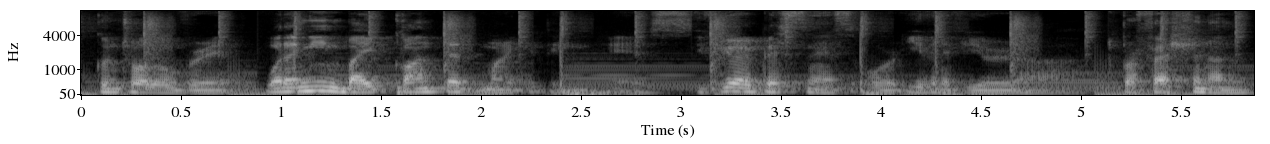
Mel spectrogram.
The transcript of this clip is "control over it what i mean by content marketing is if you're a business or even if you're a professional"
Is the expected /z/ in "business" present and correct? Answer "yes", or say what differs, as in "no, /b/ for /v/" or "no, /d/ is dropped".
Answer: no, /s/ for /z/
